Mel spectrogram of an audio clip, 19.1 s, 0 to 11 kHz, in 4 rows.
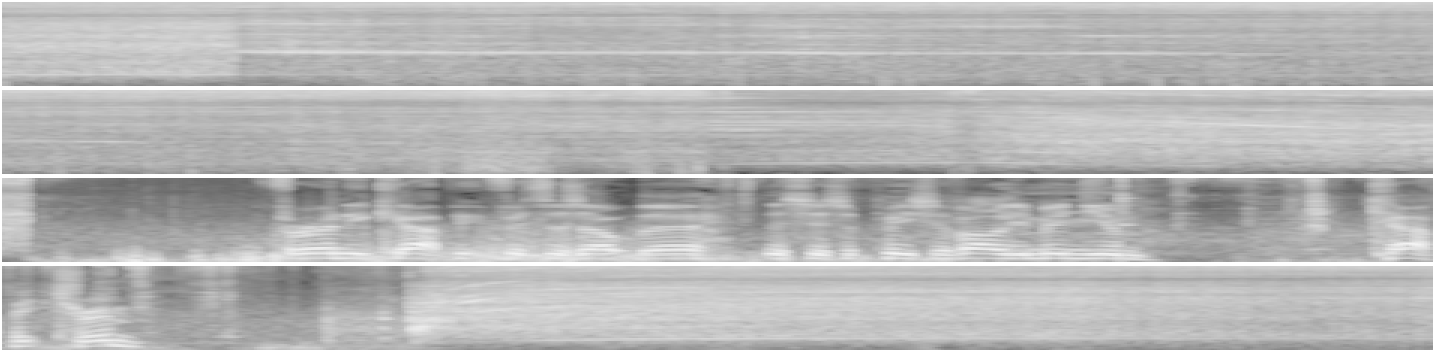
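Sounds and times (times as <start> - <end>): mitre saw cutting metal: 0.0 - 9.6, 15.4 - 19.0.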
